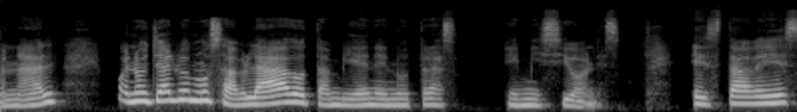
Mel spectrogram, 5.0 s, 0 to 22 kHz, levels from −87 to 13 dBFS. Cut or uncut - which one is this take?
uncut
